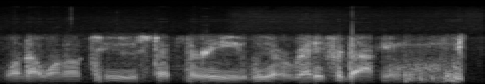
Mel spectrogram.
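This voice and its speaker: A man's voice: rumbling low, normal speed, vocal fry, slightly rough, dry recording. A male astronaut giving clipped, procedural callouts over a crackly space-to-ground radio link. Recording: narrowband radio link, dry, distant.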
